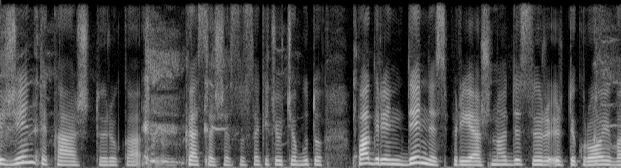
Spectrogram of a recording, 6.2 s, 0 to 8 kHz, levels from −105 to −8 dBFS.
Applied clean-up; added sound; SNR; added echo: none; Cough; 16 dB; none.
